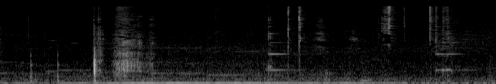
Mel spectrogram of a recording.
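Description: Knife cutting cooked chicken thighs on a wooden cutting board: a sharp knock about a second in, then a few light clicks and short metallic clinks, over a steady low rumble.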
